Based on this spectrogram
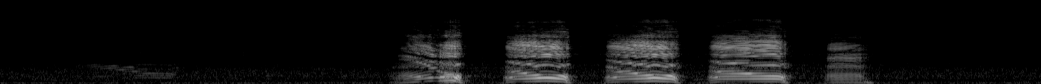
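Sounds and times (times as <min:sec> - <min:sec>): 
red deer stag roaring in the Carpathian Mountains: 0:04.0 - 0:08.8.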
